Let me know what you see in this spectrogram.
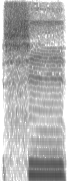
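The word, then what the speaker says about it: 嘻: dredge the kidneys Meridian the pronunciation of XI like the English word she but with the tongue touching slightly the bottom teeth the pronunciation is assisted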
